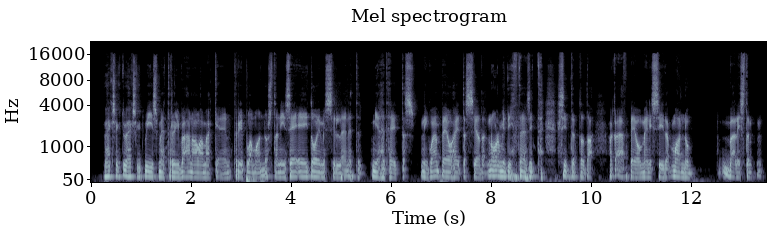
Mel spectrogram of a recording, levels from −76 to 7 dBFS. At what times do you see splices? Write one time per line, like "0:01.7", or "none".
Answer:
none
